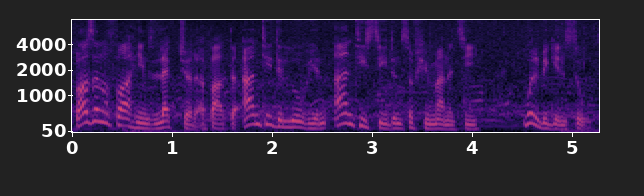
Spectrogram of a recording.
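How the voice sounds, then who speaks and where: An actor playing a courteous attendant in a video game, announcing in a polite, florid, formal way. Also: male voice, medium pitch, very animated, a little fast, over music, close to an everyday voice. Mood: welcoming. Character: courteous, formal male attendant welcoming lecture guests. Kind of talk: video game cutscene acting.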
